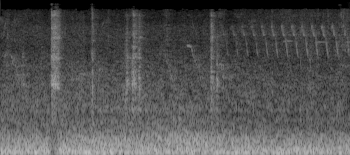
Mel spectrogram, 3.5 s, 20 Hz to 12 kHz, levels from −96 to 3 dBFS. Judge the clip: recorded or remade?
recorded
